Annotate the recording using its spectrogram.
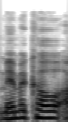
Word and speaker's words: Mimico: So you grew up in Mimico. Am I saying it right? Mimico, Ontario? – Yep. You got it right.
